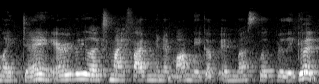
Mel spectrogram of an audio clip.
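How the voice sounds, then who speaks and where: A woman's fairly high voice at a very fast pace, with audible room echo and noticeable background noise. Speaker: lifestyle vlogger, stay-at-home mom. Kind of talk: casual vlog tutorial.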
